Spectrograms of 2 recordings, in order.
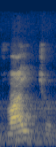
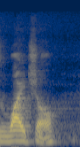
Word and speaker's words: Weichel: I thought his last name was pronounced with a V, as in Weichel. – No, I've always pronounced it as Weichel.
